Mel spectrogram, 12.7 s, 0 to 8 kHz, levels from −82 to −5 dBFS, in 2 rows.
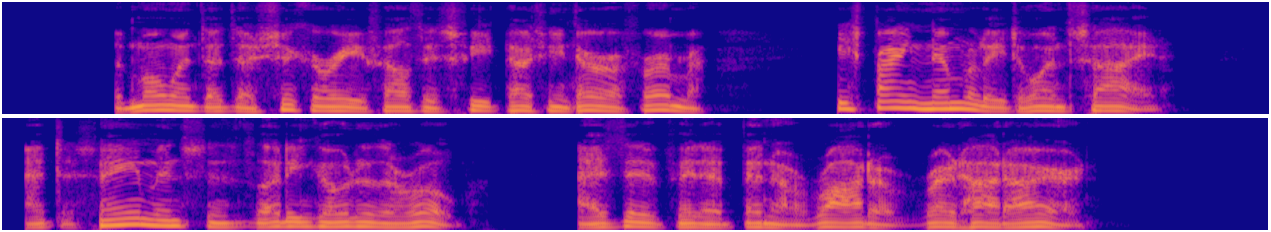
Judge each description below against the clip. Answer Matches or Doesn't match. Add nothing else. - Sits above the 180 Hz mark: Doesn't match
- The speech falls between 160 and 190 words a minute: Matches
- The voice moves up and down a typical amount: Matches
